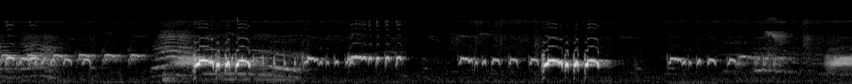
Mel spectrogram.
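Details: Vigorous local zebra dove with a big voice, a lure to draw in other doves: strings of short even coos leading into louder bubbling trills, repeated roughly every three to four seconds.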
